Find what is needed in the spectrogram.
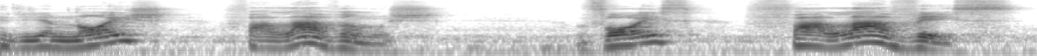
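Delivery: Vós faláveis drawn out slowly; slow careful conjugation. Shown as a demonstration. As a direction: stretch faláveis out syllable by syllable. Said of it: "quando a gente vai dizer". (pronúncia lenta de faláveis)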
